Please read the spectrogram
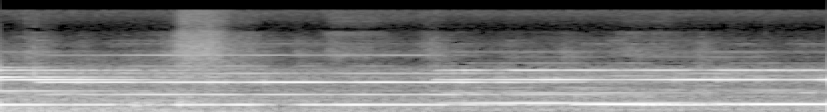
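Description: Church organ playing slow, sustained chords whose notes shift every second or two, heard through a television speaker.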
